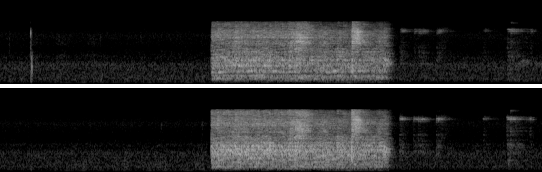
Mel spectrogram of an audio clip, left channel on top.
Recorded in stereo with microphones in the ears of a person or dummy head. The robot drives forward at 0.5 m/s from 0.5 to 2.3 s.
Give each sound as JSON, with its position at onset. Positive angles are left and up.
{"t": 2.1, "sound": "a baby crying", "side_deg": -45, "distance_m": 0.8}
{"t": 4.0, "sound": "a clink", "side_deg": -70, "distance_m": 1.5}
